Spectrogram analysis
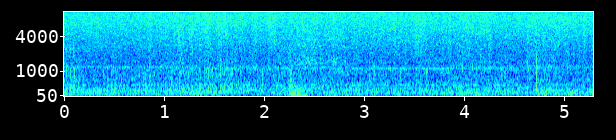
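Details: Male kitten Sonny purring for the camera, a loud motor-like sound: low, continuous rumbling purr mixed with broadband hiss, one brief rustle midway.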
